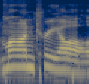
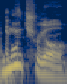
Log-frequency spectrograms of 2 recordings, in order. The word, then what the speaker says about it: Montreal: And it's not Montreal. It's Montreal. Montreal, like money.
